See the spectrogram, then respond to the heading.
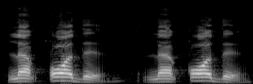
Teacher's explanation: कौफ पुर होगा दाल बारीक होगा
